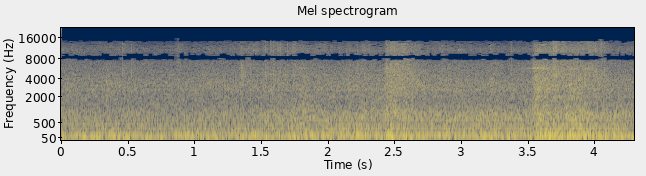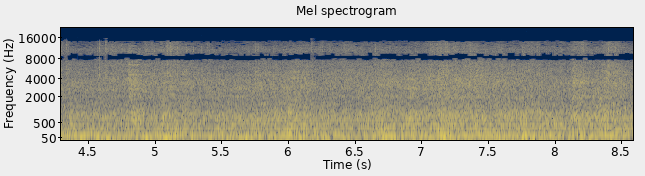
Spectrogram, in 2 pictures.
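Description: R62A subway train running at speed: a loud, steady low rumble of steel wheels on the rails, with a few faint clicks in the middle.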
